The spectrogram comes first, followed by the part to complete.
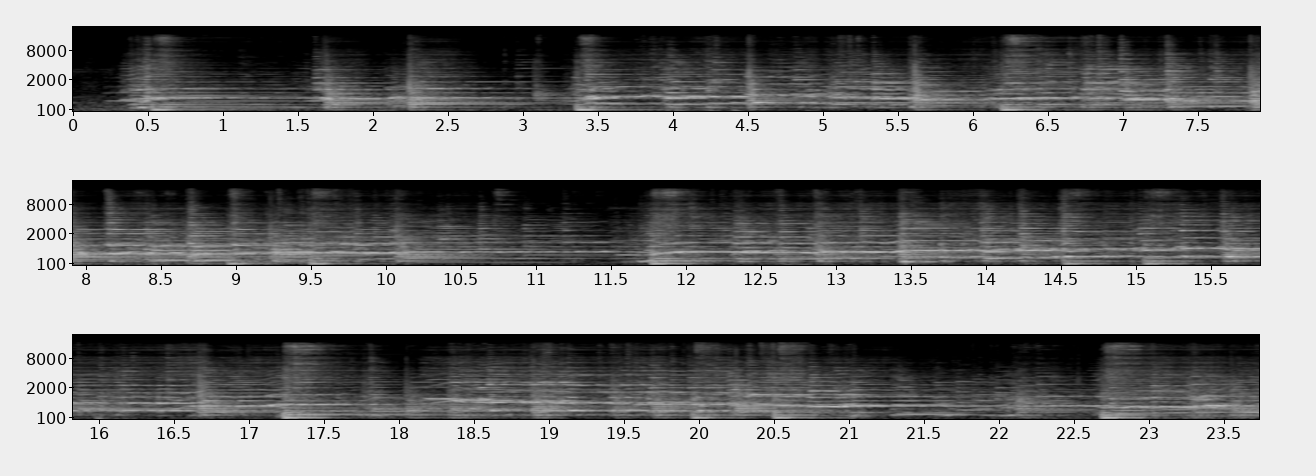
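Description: Traditional Turkish-Arab ensemble music starting about half a second in: an oud plucked with accented low notes, together with a ney flute and bowed strings.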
